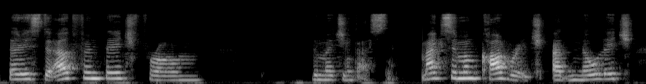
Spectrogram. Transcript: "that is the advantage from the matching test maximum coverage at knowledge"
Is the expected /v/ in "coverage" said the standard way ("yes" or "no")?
yes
